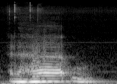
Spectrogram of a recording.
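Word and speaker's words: الهاء: Sauf qu'au lieu de dire ism majrur, c'est un ism majrur, le damma, le damir, al-ha'u. C'est marqué hi. Il faut le prononcer al-ha'u.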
